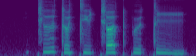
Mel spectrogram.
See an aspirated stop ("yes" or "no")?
no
